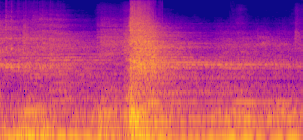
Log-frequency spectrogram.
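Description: A metal fire pit insert is set down into a table, one loud close thud over a low steady background rumble.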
